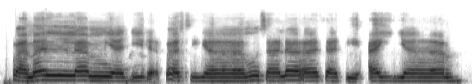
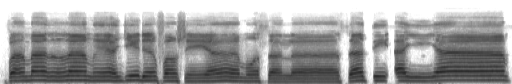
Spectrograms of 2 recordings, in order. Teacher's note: Famal jangan ditahan, la nyamber tapi jangan ditahan. Karena ini idgham bila gunnah, tanpa dengung, tanpa ditahan, tanpa gunnah.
